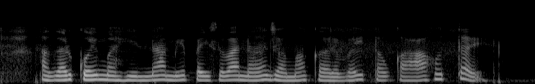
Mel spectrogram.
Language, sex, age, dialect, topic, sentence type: Magahi, female, 25-30, Central/Standard, banking, question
